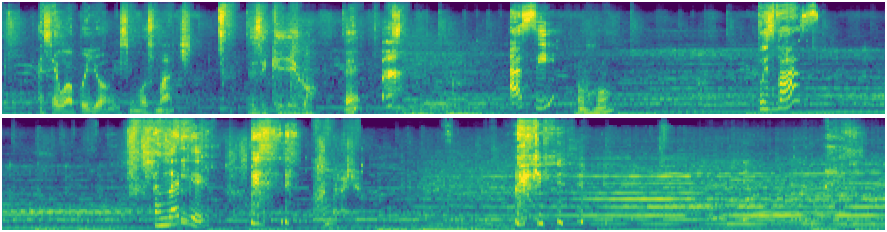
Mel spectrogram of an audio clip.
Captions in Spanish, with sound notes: - ESE GUAPO Y YO HICIMOS CLIC DESDE QUE LLEGÓ, ¿EH? - ¿AH, SÍ? - UJÚ. - ¡PUES, VAS! ÁNDALE. [Risas]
